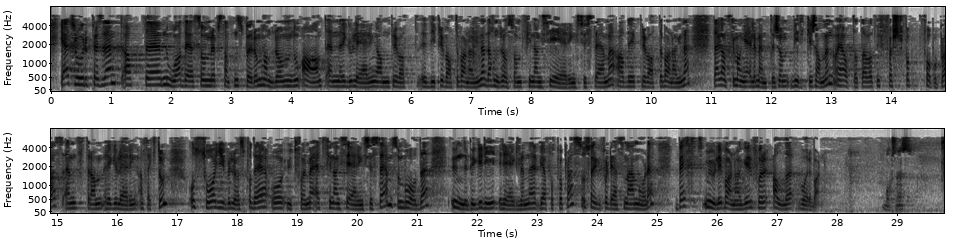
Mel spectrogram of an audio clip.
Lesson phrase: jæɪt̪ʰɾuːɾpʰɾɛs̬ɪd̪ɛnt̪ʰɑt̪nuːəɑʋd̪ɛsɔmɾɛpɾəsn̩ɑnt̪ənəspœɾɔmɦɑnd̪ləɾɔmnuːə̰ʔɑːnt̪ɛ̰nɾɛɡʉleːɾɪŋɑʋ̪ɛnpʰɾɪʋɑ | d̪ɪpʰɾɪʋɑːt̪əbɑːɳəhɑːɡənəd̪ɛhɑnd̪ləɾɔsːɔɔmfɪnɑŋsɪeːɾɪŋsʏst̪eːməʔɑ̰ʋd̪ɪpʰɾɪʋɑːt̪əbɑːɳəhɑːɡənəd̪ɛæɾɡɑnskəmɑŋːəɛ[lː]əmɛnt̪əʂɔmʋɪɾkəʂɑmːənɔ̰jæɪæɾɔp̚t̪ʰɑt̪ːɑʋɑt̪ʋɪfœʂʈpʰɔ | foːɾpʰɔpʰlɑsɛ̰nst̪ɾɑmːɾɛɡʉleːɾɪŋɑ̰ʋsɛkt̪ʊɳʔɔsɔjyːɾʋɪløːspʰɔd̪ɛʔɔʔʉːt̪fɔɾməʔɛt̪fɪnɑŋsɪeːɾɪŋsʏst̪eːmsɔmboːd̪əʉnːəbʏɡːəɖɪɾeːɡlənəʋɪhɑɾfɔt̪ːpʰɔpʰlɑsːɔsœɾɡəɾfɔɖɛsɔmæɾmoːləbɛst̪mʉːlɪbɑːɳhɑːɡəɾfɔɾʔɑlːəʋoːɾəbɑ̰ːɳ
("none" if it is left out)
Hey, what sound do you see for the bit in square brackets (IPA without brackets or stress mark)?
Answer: l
